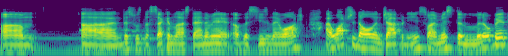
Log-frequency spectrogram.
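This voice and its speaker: Over music in the background, a man speaks at a very fast pace with a medium pitch and ordinary pitch variation. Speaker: anime YouTuber. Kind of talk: casual review monologue. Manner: rambling with many fillers.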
